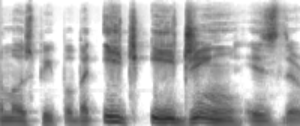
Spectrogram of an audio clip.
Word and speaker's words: I Ching: I've always heard it referred to as the Iching, but the Iching. Yeah. Uh, that's right. The E the I is act I say I ching because that's how most people but each eing is the right pronunciation.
